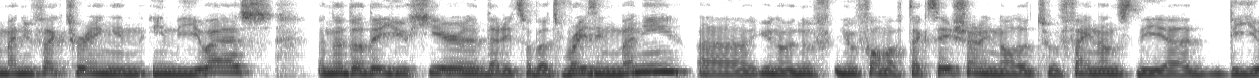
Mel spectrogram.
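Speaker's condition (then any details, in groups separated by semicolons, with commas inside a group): No condition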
